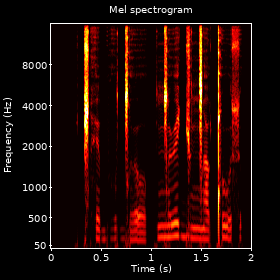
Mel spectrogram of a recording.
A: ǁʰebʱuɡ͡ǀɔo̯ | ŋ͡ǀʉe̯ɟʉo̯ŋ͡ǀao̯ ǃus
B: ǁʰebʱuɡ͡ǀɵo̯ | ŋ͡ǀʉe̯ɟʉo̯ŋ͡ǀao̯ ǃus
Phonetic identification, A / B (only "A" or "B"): B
